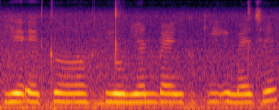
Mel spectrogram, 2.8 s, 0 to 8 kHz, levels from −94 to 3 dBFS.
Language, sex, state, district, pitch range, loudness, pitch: Hindi, female, Madhya Pradesh, Dhar, 225-235 Hz, -17 LUFS, 230 Hz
